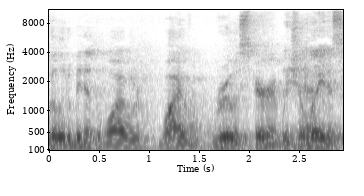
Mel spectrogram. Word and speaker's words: Wairua: Probably didn't roll. I need to roll my tongue a bit. Wairua Spirit.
